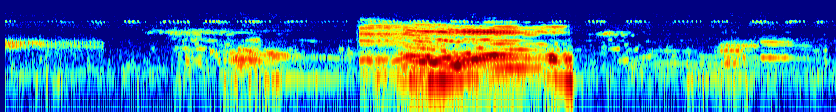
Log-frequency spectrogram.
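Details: Large red deer stag roaring intensely at nightfall near a fixed camera in the Doñana National Park marsh at El Rocío, Almonte, Huelva, Spain, answering more distant stags. One harsh, rasping roar lasts about two seconds, preceded and followed by fainter calls.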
